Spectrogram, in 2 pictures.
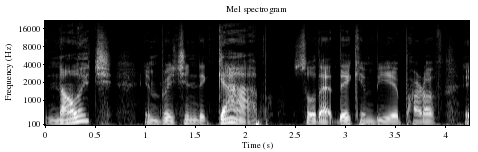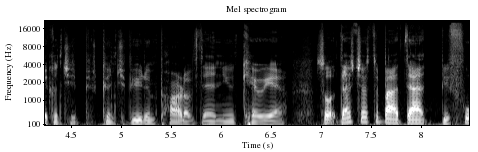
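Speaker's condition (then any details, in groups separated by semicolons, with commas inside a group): No condition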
